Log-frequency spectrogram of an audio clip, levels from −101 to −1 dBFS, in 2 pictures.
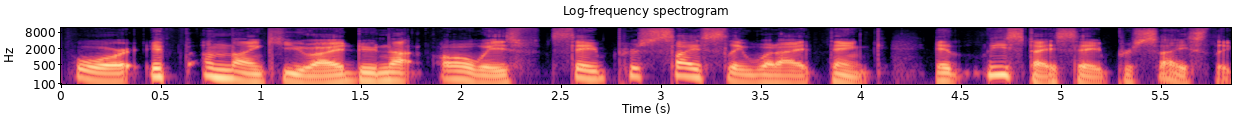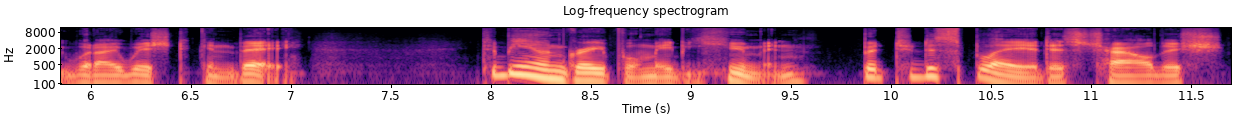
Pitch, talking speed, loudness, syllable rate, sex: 125 Hz, 180 wpm, -19 LUFS, 5.2 syllables/s, male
